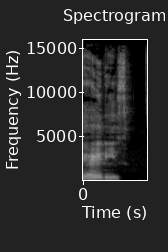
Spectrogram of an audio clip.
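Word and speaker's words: Haides: Don't spell it Hades the traditional way. It's H-A-I-D-E-S. Still say Hades.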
